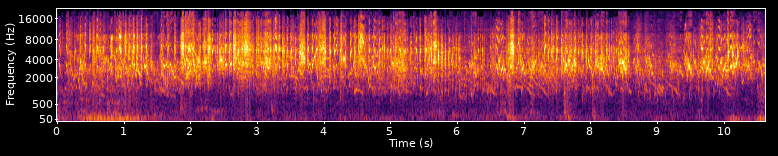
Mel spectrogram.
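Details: Budgerigars chattering together in a steady, dense wash of high twittering, squeaky chirps and warbles that continues without pause.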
